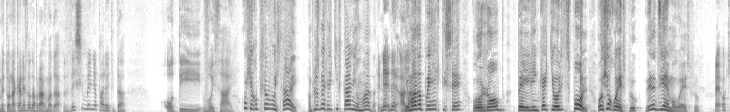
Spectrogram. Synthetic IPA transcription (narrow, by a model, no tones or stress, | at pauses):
me̞t̪o̞nɐkɐniɐft̪ɐt̪ɐpɾɐɣmɐt̪ɐ̰ðe̞sime̞niɐpɐɾe̞t̪it̪ɐ | o̞t̪ivo̞iθɐ̰ḭ | o̞çie̞ɣo̞pi̥st̪evovo̞iθɐi | ɐplo̞zme̞xɾiecift̪ɐniio̞mɐðɐneneʔɐ̰iomɐðɐpue̞xt̪ise̞ | o̞ɾo̞bː | e̞liŋɡɐce̞oɾispo̞lo̞çio̞ɣwesbɾukðined͡zie̞moɣwesbɾuk̚ | nḛʔoce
